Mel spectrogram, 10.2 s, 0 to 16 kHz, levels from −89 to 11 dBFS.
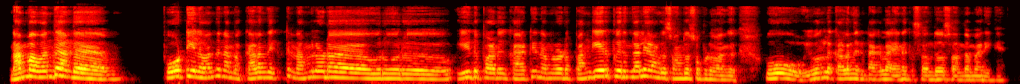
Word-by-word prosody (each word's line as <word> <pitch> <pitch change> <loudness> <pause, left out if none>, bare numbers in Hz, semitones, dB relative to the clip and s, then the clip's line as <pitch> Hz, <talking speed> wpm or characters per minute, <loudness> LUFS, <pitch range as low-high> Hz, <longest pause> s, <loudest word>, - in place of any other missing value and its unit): நம்ம 250 - +7
வந்து 230 +5 +2
அந்தப் 190 -8 +5 0.7
போட்டியில 240 -1 +4
வந்து 210 +6 -3
நம்ம 215 -6 -4
கலந்துக்கிட்டு 205 +5 -3
நம்மளோட 220 +4 -2 0.5
ஒரு 180 0 -2
ஒரு 170 -1 -2 0.5
ஈடுபாடு 200 -4 -1
காட்டி 165 +7 -4
நம்மளோட 185 -1 -3
பங்கேற்பு 245 +7 +3
இருந்தாலே, 230 +2 0
அவங்க 195 -4 -3
சந்தோஷப்படுவாங்க. 165 -6 -4 0.4
ஓ - - +1 0.4
இவங்களும் 190 +1 -3
கலந்துக்கிட்டாங்களா, 155 -3 -3
எனக்குச் 145 -2 -7
சந்தோஷம் 145 -1 -5
அந்த 135 0 -5
மாரிங்க. 125 -2 -10
185 Hz, 140 wpm, -22 LUFS, 160-220 Hz, 0.7 s, நம்ம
